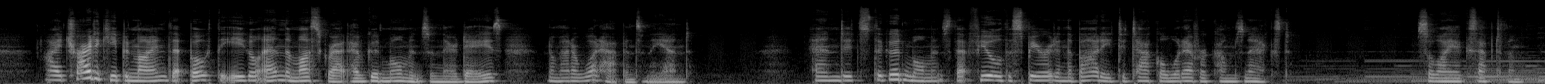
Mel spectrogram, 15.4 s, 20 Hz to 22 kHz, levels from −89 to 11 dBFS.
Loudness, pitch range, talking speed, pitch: -28 LUFS, 145-195 Hz, 185 wpm, 165 Hz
